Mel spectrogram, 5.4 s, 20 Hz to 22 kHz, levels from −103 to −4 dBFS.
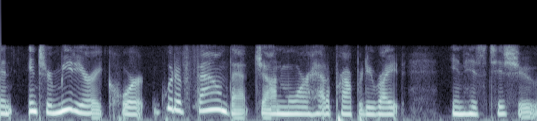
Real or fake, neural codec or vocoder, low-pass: real; none; 5.4 kHz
